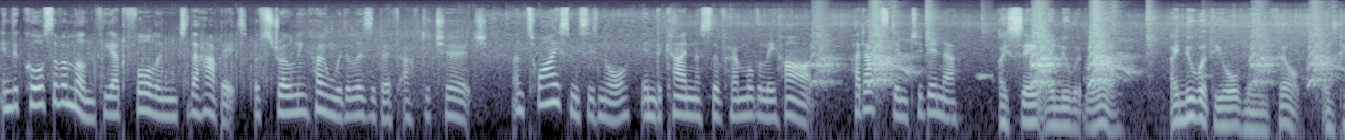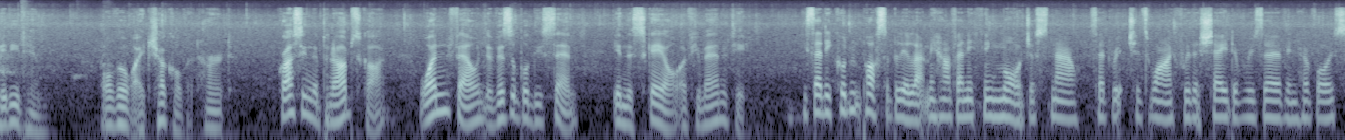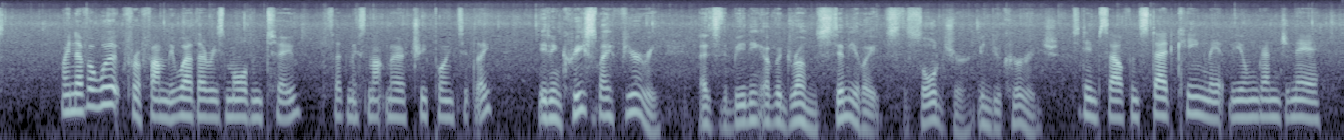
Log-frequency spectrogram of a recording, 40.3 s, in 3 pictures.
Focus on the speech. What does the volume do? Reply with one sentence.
The loudness of the speech stays about the same.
